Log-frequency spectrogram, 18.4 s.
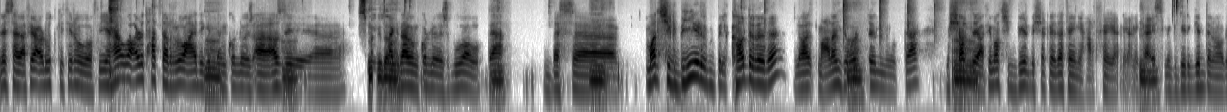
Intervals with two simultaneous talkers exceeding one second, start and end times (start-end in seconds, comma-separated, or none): none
